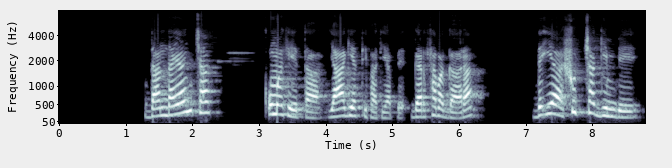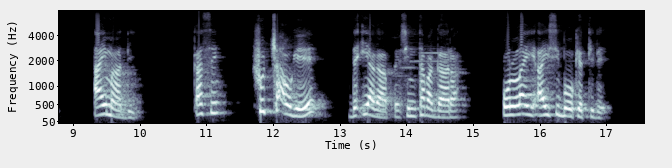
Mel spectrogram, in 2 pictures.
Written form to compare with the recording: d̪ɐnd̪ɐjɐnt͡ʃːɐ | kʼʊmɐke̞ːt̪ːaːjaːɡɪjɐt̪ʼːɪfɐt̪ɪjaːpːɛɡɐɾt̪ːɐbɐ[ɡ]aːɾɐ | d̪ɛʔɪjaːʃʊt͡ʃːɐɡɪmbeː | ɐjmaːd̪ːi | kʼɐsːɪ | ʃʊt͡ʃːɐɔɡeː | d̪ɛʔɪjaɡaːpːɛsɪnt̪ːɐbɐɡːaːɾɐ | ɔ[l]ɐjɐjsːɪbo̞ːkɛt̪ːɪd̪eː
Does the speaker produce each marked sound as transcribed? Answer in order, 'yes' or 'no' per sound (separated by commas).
no, no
